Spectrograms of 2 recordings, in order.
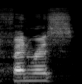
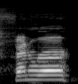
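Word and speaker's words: Fenrir: When I will I will forever just get mad at Fenrris. It's Fener. It's not Fenrris.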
